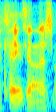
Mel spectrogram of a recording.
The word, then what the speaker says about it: Kezar: It's pronounced Kezar, but go ahead. – Now I'm fucking confused. I don't even know if I said it right. – You did.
